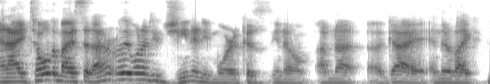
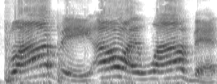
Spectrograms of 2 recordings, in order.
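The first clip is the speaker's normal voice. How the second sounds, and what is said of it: Cartoon mom character voice. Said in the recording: “I've got a Linda voice ... That voice is spot on.”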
